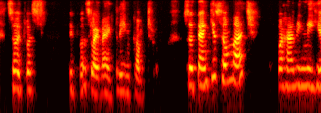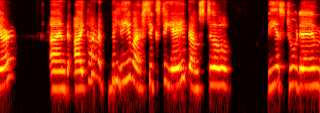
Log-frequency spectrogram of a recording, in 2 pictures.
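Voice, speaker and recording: A high-pitched woman at a moderate pace, with lively intonation and big swings in loudness. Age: 60s. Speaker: music student. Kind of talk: casual chat. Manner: halting.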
